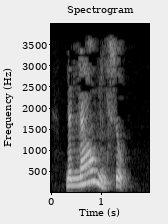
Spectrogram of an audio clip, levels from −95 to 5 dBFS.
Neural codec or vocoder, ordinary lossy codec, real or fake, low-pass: none; MP3, 16 kbps; real; 3.6 kHz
